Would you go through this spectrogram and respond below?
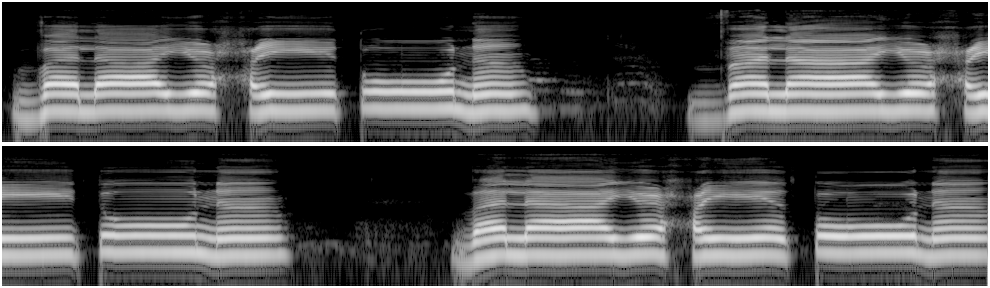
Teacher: ولا یحیطون میں یا کے پیش کو مجہول ہونے سے بچانا، ہا کی جگہ ہا پڑھنے سے، تو کی جگہ تا پڑھنے سے بچا کے رکھنا ہے۔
